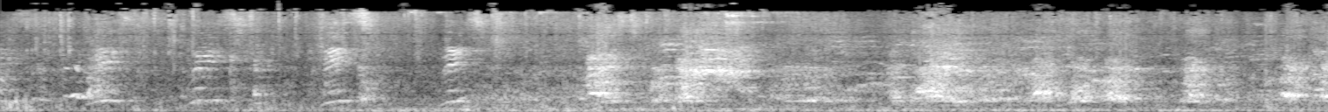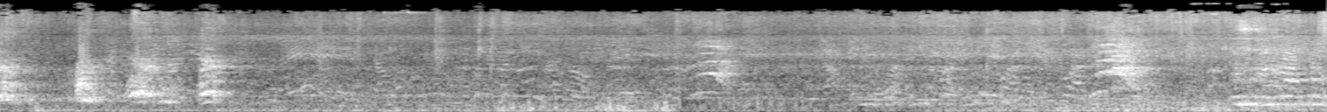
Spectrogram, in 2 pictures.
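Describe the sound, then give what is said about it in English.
A chaotic scuffle in a busy crowd: a woman's two large dogs, which she cannot control, snarl and bark in an attack while people shout and yell in alarm, the commotion loud and continuous throughout with dense background chatter. “But this femon should be at least charged with stupidity of bringing two rather large dogs that she obviously can't control into a busy place like this.”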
